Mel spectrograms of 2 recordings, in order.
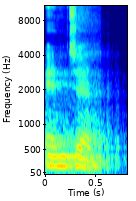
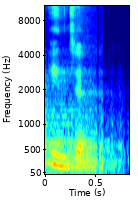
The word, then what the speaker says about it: engine: Number 1 है एंजन। एंजन, इसकी pronunciation बच्चों चेक करें, एंजन, ENGINE, एंजन, और उर्दू में होता है इंजन।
